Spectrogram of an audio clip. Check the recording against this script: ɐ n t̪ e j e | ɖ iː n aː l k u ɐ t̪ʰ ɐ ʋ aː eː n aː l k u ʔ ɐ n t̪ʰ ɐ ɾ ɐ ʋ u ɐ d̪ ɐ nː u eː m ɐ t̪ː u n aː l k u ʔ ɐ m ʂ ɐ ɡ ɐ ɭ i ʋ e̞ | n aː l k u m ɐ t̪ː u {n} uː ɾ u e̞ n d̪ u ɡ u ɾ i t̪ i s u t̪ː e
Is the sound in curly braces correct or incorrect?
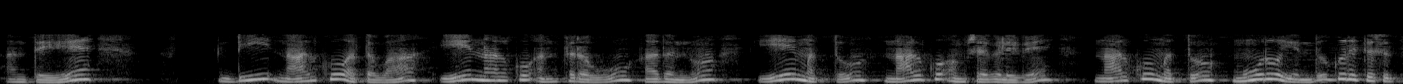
incorrect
